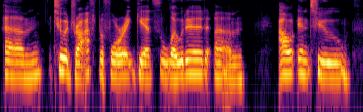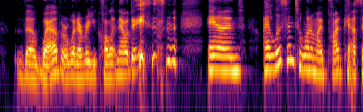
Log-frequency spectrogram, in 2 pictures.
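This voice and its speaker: A middle-aged woman hosting her own faith-based coaching podcast, talking earnestly with frequent ums and soft laughs. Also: medium pitch. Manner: mimics raised greeting voices. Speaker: podcast host and life coach. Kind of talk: candid solo podcast talk.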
